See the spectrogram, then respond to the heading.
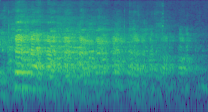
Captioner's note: laughter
